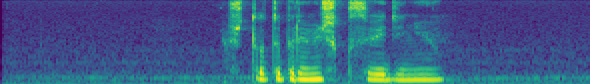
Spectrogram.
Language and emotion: Russian, neutral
